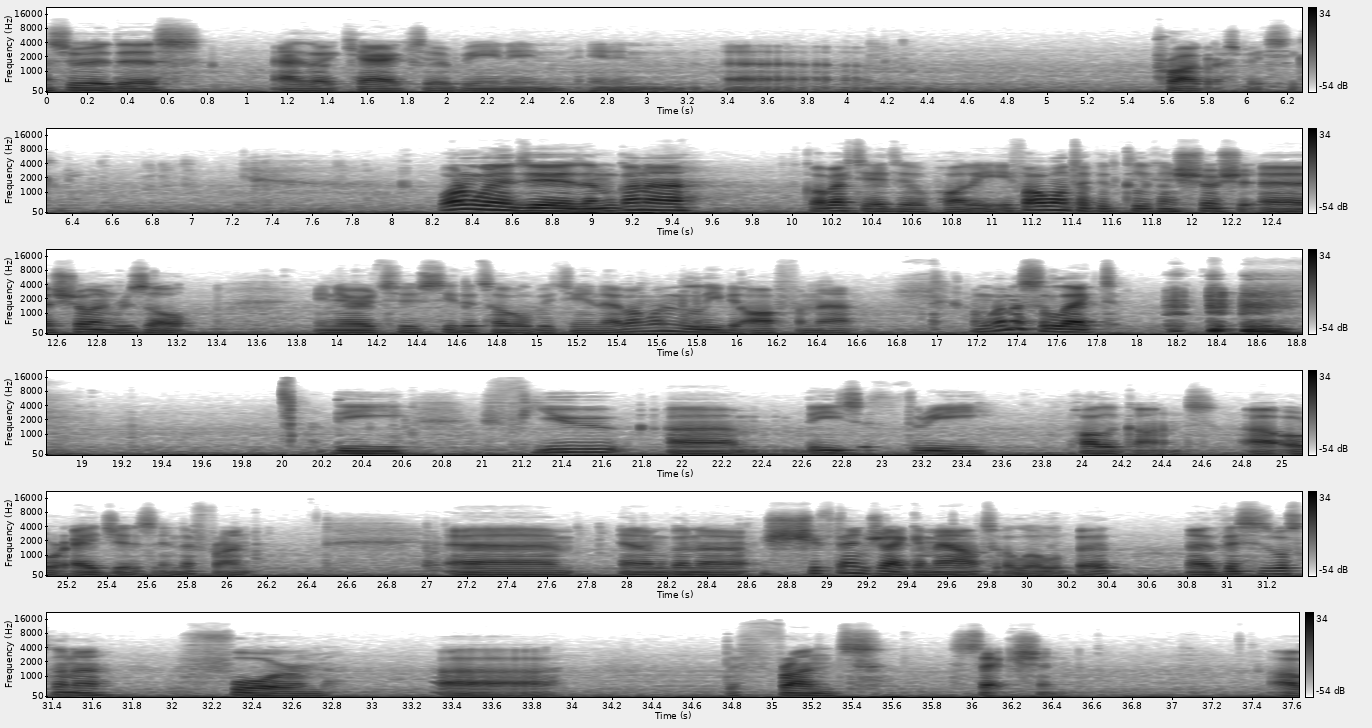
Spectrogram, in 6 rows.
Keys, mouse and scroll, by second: 0.4 scroll up 1, 0.8-4.4 alt+middle drag, 6.1 f, 6.7 middle click, 6.9-7.5 scroll up 1, 7.5-8.8 middle drag, 10.2 click, 16.2 middle click, 16.4-17.7 scroll up 1, 17.7 click, 18.4 ctrl+click, 20.8 p, 20.9 scroll down 1, 21.4-24.3 alt+middle drag, 25.5 alt+middle click, 27.9-28.6 scroll up 1, 28.8 middle click, 30.4 shift+click, 31.4 shift+f, 32.6-36.2 drag, 37.4-37.6 shift+drag.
